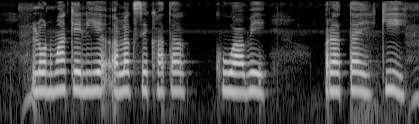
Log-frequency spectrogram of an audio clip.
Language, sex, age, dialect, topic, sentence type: Magahi, female, 31-35, Southern, banking, question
